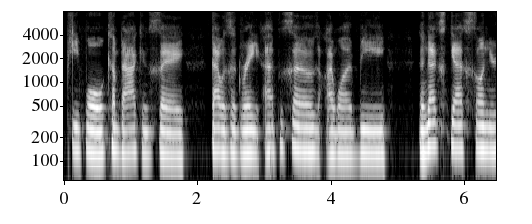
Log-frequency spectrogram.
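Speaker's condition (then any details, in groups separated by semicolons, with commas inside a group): Cleft lip and palate, Opitz G/BBB syndrome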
